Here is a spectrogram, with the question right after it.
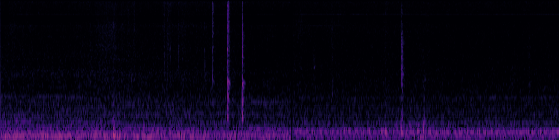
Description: Second clip - overly loud DCT clunk noise from N, D, R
